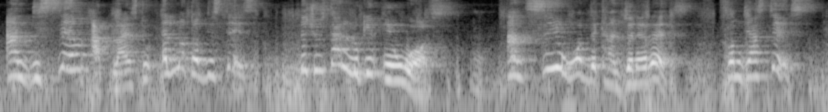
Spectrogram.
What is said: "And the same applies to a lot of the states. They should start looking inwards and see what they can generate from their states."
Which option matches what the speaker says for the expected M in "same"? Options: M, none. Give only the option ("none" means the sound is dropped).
M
